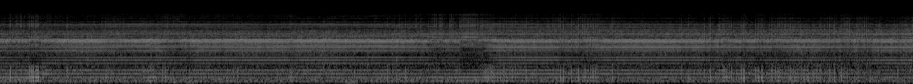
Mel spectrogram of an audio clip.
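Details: Miller Dynasty 300DX AC TIG welding aluminum during a beginner's practice with filler rod: a steady, even, high buzz without breaks or crackle; a normal, stable AC TIG arc.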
